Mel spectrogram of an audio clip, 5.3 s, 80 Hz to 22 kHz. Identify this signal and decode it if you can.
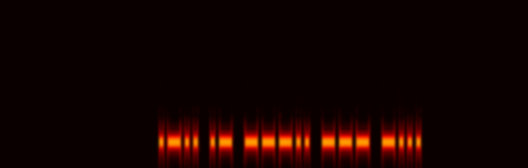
Morse code, heard as a keyed tone, about 28 wpm, 700 Hz. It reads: LA8OB
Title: DXCC-100 Call Signs - 5 Characters - 28wpm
